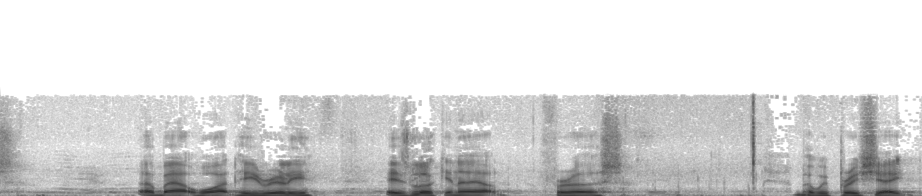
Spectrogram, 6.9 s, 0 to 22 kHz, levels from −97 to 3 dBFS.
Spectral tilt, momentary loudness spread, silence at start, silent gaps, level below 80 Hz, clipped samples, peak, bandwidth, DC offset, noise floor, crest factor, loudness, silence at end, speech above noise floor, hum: -5.5 dB/octave; 13 LU; 0 s; none; -58 dBFS; under 0.1%; -6 dBFS; 11.5 kHz; under 0.1%; -47 dBFS; 16 dB; -21 LUFS; 0.05 s; 27 dB; none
